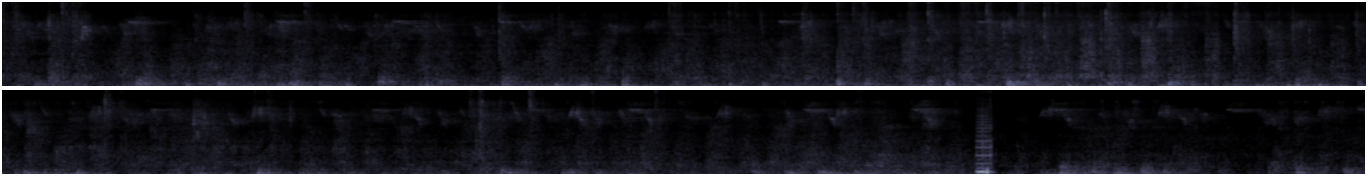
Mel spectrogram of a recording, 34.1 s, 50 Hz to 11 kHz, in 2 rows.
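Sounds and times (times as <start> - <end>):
horse hoofbeats trotting on soft ground: 0.0 - 29.1, 29.7 - 34.0.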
